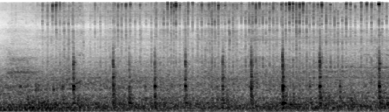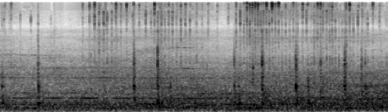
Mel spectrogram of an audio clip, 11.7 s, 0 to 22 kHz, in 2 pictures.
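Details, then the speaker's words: 2003 Suzuki GSX-R600 running: sharp, loud clicks about twice a second over a low, steady engine rumble, seemingly from the transmission and felt through the bike; loud clicking, cause unconfirmed. "loud clicking sounds like it's coming from the transmission and I can feel the clicking all the way back here on this matching garden"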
